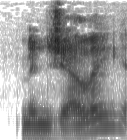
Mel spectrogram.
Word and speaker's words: Mengele: talking Josef Mengele. Is that how you pronounce his name? – We'll say it is.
